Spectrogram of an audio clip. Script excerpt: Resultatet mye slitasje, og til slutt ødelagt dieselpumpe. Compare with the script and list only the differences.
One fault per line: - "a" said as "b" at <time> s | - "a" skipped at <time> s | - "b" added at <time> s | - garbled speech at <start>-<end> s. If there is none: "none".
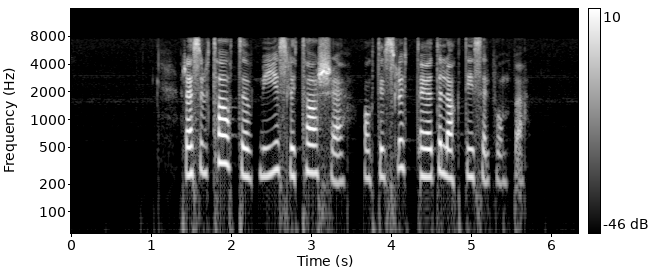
none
